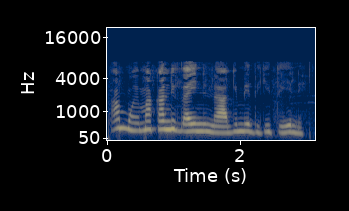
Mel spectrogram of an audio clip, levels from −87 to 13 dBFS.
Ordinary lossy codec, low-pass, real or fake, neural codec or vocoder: MP3, 48 kbps; 7.2 kHz; real; none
